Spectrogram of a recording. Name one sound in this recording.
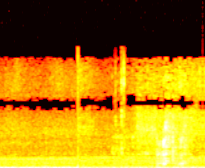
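A cat crunches dry food.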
